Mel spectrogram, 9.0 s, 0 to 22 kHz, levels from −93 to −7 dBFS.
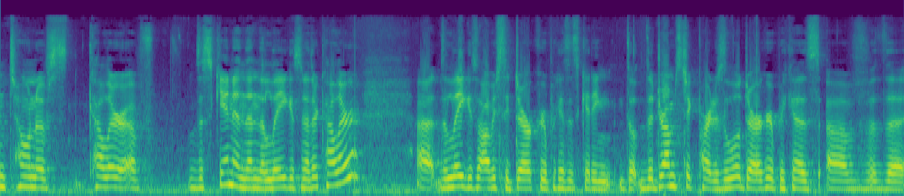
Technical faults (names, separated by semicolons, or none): overlapping chunks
